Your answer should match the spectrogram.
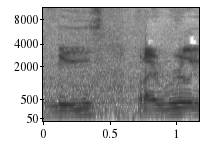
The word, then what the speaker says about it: Love: In the English-speaking world, we might say Love Giger because it's spelt that way, L-O-V-E, but the Swedish pronounce it Loove.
